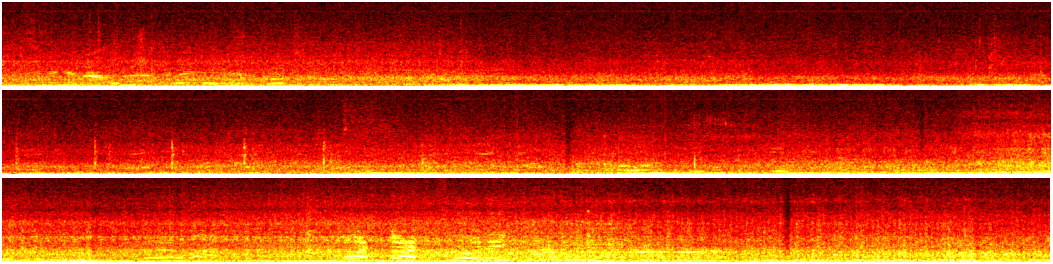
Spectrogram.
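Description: An old car engine chugs slowly past, close by.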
